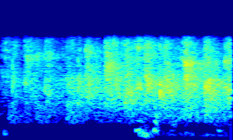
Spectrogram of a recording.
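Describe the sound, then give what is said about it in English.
A church audience breaks into steady applause for a pastor during a service, a dense wash of many hands clapping that holds at an even, fairly loud level throughout, with a faint low murmur underneath toward the end. “So in the first service, I said, Pastor Mark, let's give Pastor Mark a round of applause.”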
